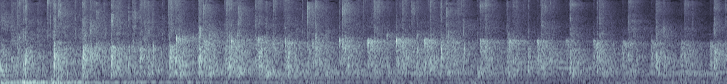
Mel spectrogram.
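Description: An audience applauding God during a church sermon, loudly and steadily for several seconds, the many hands falling into a rough rhythmic beat, with a low steady hum underneath and no one speaking.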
